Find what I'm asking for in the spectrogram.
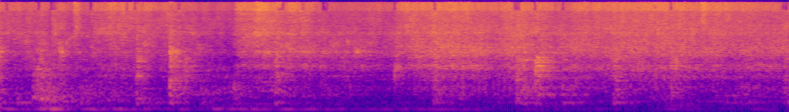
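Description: Cut potatoes frying in oil with bay leaf, dried chilli and cumin, giving a dense, loud, steady sizzle with a few spatula scrapes and stirring knocks close by.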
